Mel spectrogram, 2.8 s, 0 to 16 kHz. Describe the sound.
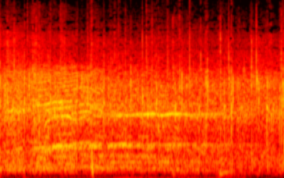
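Applause congratulates a young student on finishing the school year with a 3.8 grade average: a steady, full burst of many hands clapping at a strong, consistent level for the whole stretch.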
